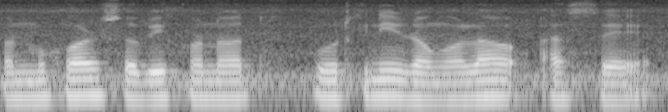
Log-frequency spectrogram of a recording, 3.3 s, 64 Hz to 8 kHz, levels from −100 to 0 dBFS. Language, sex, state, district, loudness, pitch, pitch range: Assamese, male, Assam, Sonitpur, -18 LUFS, 120 Hz, 120-125 Hz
